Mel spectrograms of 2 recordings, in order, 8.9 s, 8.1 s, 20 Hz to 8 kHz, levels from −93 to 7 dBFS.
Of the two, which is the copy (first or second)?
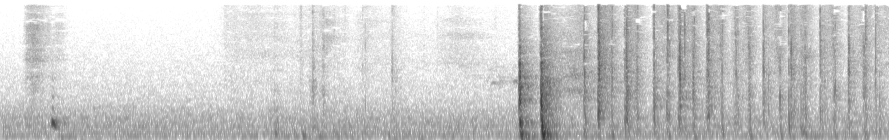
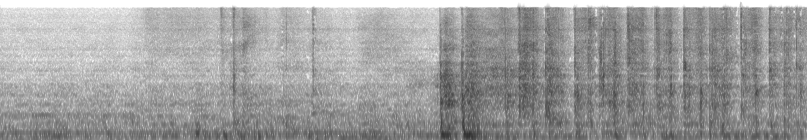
second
